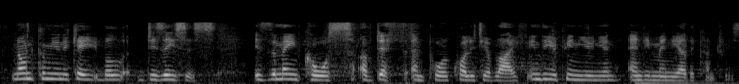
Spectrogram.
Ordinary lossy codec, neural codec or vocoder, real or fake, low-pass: MP3, 48 kbps; none; real; 7.2 kHz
